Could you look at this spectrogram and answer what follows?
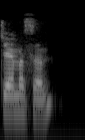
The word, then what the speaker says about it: Jamieson: I'm sorry to butt in, but is it pronounced Jamieson? – Yeah. Kyle Jamieson. – Is it? Yeah, I think it's Jamieson.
